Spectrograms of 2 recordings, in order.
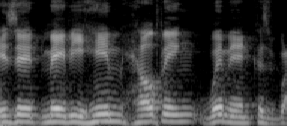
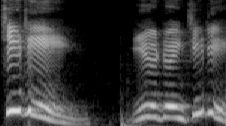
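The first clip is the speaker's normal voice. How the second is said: put-on loud, sing-song Indian accent; 9 semitones higher, 7 dB louder than usual. A speaker acts out a vague answer about a charge, imitating an Indian accent. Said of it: "That's so Indian".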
